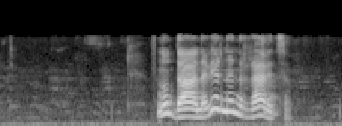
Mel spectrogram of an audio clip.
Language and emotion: Russian, positive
